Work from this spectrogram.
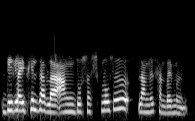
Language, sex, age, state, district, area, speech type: Bodo, female, 18-30, Assam, Chirang, rural, conversation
